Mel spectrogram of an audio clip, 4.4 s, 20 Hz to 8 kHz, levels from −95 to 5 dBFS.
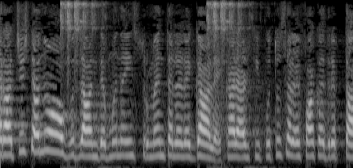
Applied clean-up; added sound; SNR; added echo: none; Tambourine; 11 dB; none.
